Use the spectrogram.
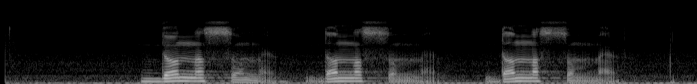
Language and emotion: Russian, neutral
